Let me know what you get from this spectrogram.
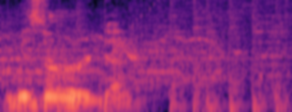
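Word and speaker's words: Wizzerd: And I said it as such because it's spelled W-I-Z-Z-E-R-D. Wizard.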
